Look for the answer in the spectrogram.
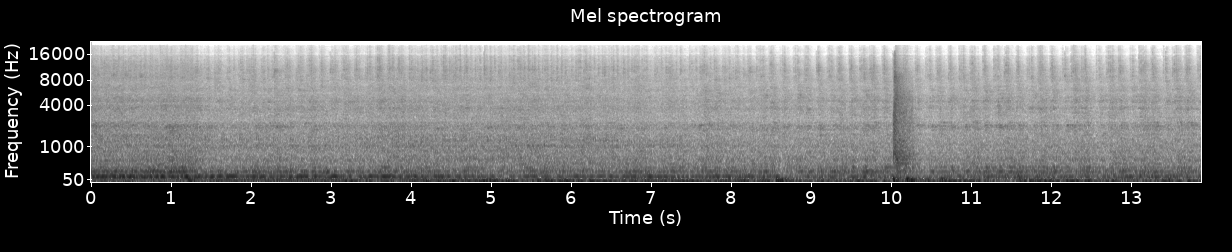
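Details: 1978 Chevy C10 V8 at idle: deep, steady rumble with a lopey but consistent beat and no ticks or knocks; engine sounds healthy, though owner wants the carburetor adjusted.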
